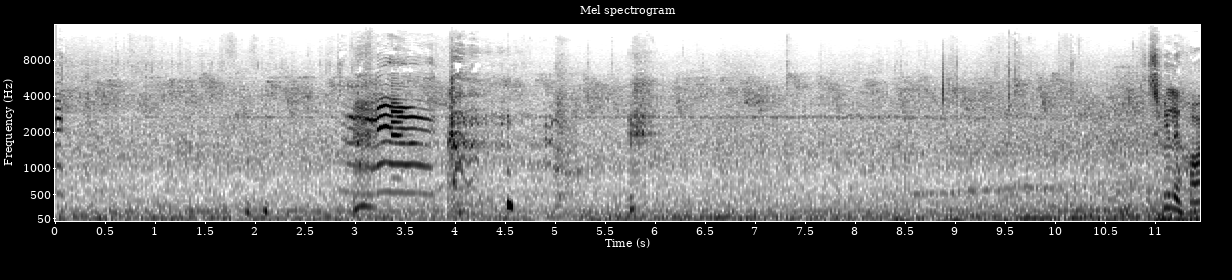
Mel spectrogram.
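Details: A house cat mother turning away her four naughty kittens from nursing. Clear meows come in a quick pair near the start, followed by quiet shuffling and a final faint rising mew, with low background hum.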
